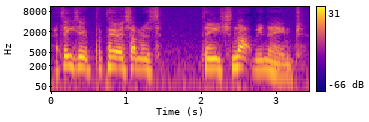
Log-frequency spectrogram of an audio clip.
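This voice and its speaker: Man voicing a fretful young country filly, raised pitch. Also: unhurried, a little mellow, lightly acted. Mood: exasperated. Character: earnest, exasperated young country filly in a cartoon story.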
